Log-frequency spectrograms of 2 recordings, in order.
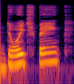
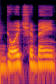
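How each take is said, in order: First: The name is said with an English accent. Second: The name is said with a German accent.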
